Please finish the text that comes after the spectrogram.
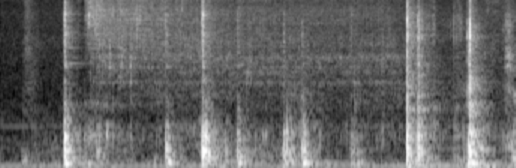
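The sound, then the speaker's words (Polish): Chopped onion sizzles in melted fat in a pot taken off the burner, a steady hiss broken by irregular knocks and scrapes of a utensil stirring against the pot. No one speaks. “Za chwilę wyrzucę cebulowe śmieci, ale póki co zajmę się siekaniem cebuli i pierwszą część już do zdjętego garnka z rozpuszczonym tłuszczem mogę sobie wrzucić.”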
